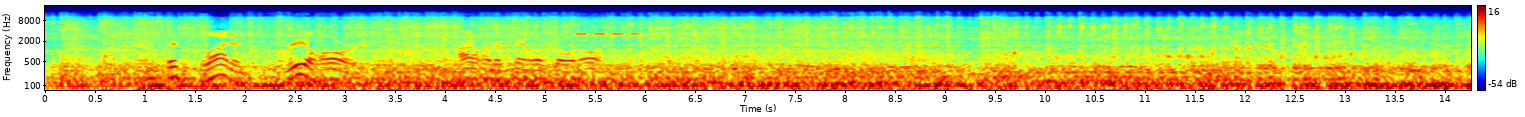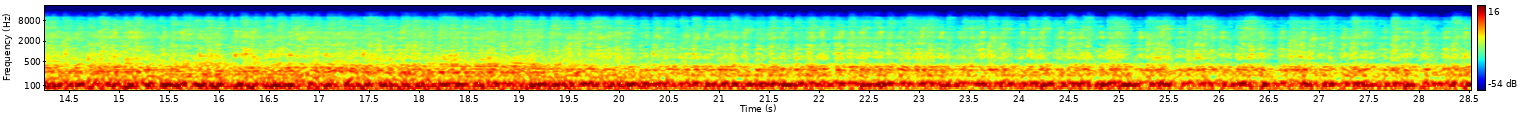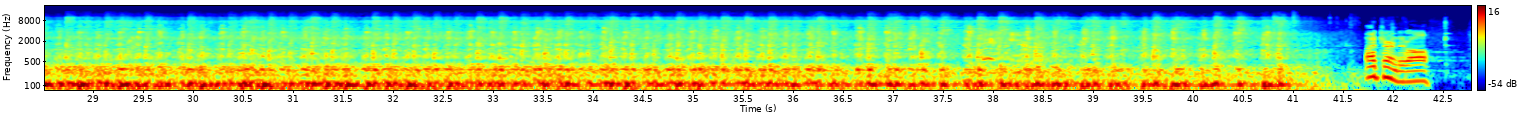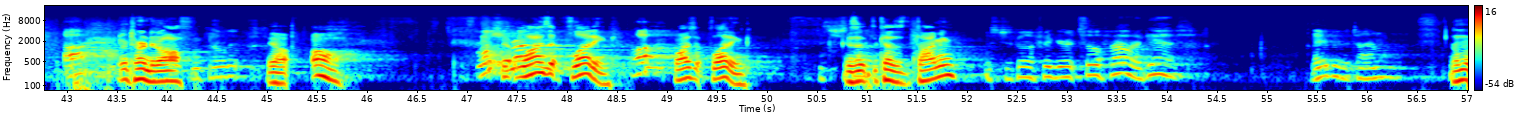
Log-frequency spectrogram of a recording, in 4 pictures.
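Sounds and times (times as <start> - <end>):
car engine idling: 0.0 - 42.2.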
